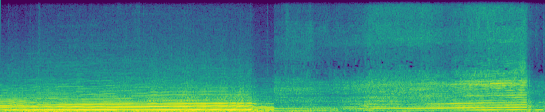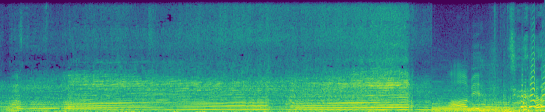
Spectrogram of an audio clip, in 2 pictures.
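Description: A Honda Civic Type R on a race track revs hard, its engine note climbing through several gear changes with audible dips at each shift, loud and close.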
